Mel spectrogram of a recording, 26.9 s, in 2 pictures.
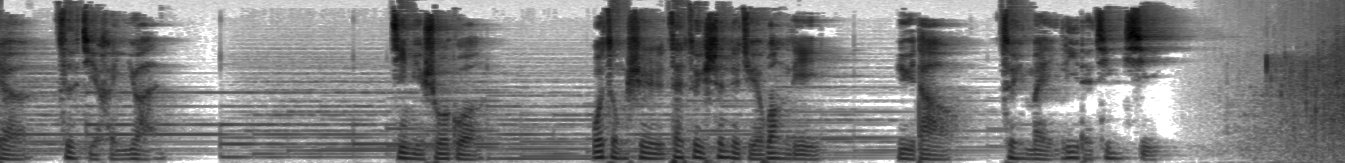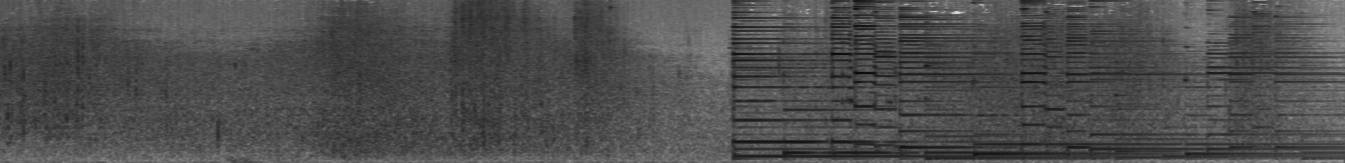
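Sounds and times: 
speech: 0.0s - 1.6s, 3.9s - 4.9s, 5.9s - 8.3s, 9.0s - 11.7s
sea waves: 12.2s - 26.9s.

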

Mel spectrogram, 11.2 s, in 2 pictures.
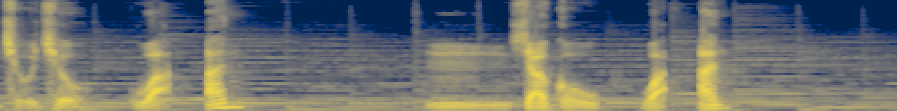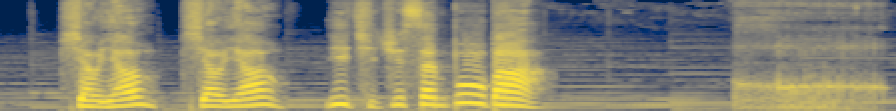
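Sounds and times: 
speech: 0.0s - 1.6s, 2.6s - 4.7s, 6.0s - 9.1s
snoring: 10.2s - 11.1s.

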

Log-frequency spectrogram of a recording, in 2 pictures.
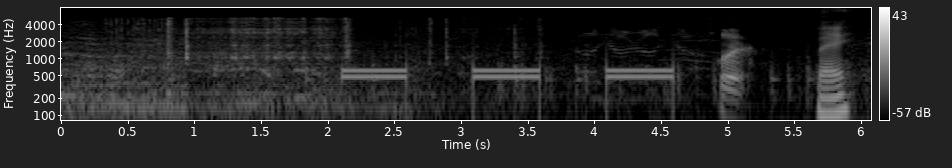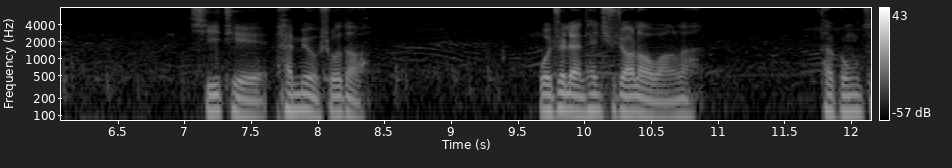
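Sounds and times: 
telephone number being dialed: 2.1s - 4.6s
speech: 5.7s - 6.0s, 7.1s - 8.5s, 9.7s - 10.9s, 11.8s - 12.1s.

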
